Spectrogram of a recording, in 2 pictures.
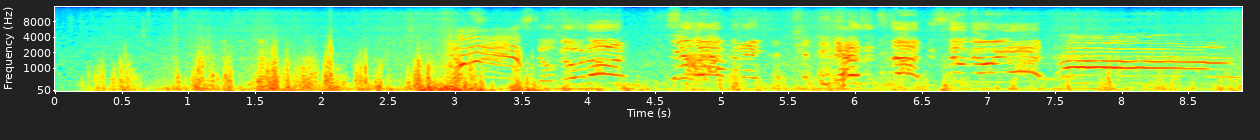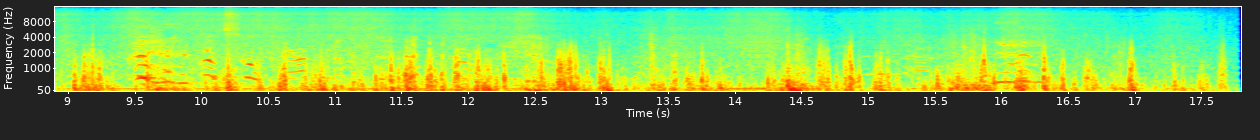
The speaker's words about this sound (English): Rocking the ocean like an overzealous kid on a seesaw, it's hard to do justice to the intensity of the weather. But in the spirit of trying, here's some very bad audio from one of the very bad boat rides I weathered during that week out in Fiji.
